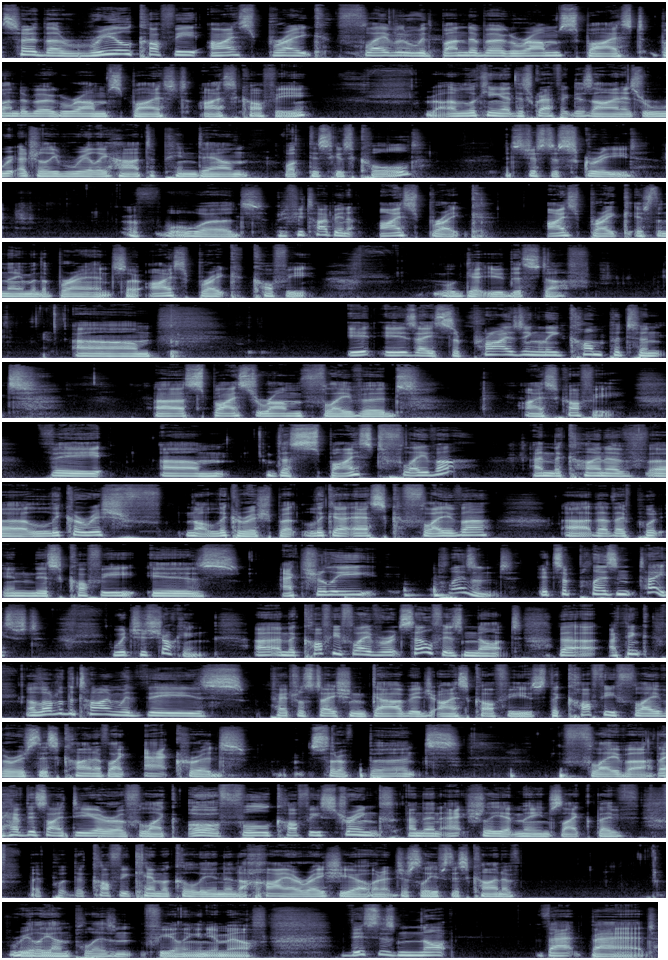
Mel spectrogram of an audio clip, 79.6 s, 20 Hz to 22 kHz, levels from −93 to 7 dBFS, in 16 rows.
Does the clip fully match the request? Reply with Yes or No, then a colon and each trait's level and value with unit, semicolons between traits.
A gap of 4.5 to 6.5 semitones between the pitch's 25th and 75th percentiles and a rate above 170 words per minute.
No: average, 5.1 semitones; average, 145 wpm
